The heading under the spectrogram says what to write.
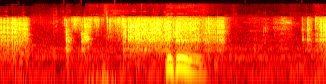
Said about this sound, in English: Yeah, that was a lot of dice just fell out of my bag. That wasn't a roll, was it? Like, Jesus, how many dice fucking got?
